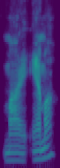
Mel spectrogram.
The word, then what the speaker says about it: Miami: we got Jacqueline tuned in Via LinkedIn from my Emma as Bobby Bowden used to pronounce Miami Florida uh of course as the natives of of Miami say Miami okay A Different Strokes different folks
